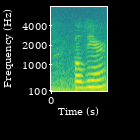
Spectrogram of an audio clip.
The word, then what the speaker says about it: Bouvier: moved it because I knew I said your name wrong bobier you said the name right you called her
